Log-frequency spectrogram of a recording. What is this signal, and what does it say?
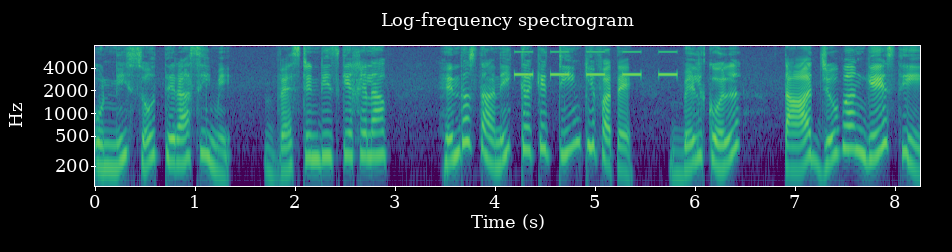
Beep code, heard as a piezo beeper, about 3300 Hz, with speech in Urdu. 5 short. In AMI BIOS tables: processor failure; in Dell tables: CMOS battery failure.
